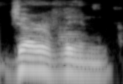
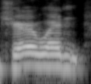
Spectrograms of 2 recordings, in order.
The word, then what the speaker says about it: Gervin: Sometimes for me I pronounce it as Jervin. Oh Jerwin. Oh just the way Jim says. Okay. Jerwin. Okay. So Harry is wrong and Jerwin is right and also Jim is is right as well.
